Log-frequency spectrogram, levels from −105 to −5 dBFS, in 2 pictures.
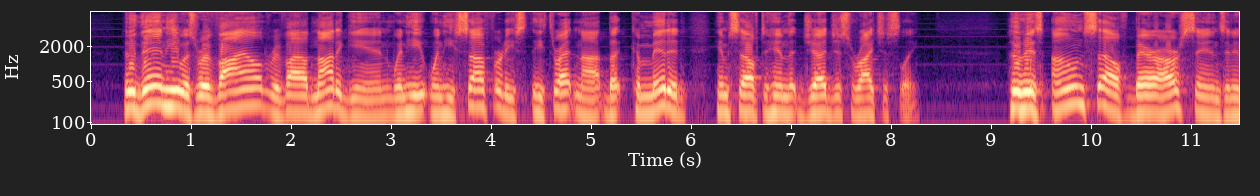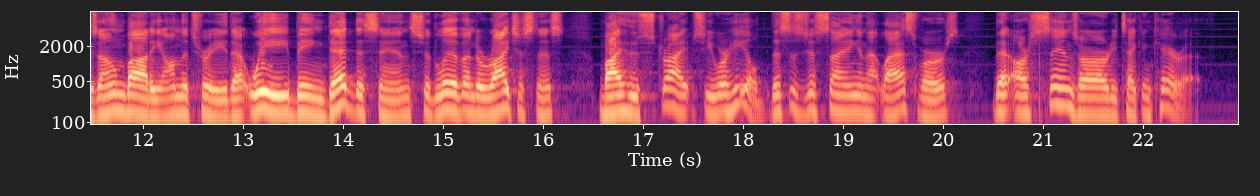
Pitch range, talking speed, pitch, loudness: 135-155 Hz, 185 wpm, 145 Hz, -16 LUFS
